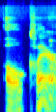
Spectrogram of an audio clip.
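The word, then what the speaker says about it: Eau Claire: typewriter uh and it said that the proper pronunciation was O Clair which it is it's French it's like Farm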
